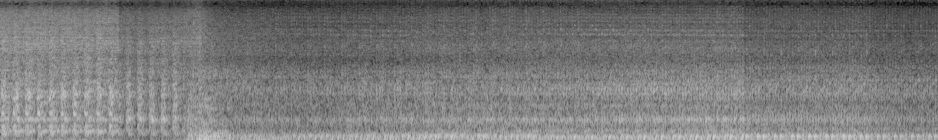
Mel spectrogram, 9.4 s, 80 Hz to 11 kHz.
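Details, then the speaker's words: 2013 BMW X5d diesel, bought with severe reported knock, after new coded injectors installed and fuel system primed: short crank then even, steady smooth idle with no sharp knocking. "All right, it's run smooth. It does take a while for the injectors to bleed off the the fuel on the inside or the air on the inside."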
